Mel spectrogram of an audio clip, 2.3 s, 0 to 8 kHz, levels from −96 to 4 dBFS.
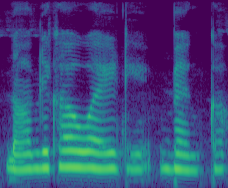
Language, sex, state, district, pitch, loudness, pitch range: Hindi, female, Chhattisgarh, Rajnandgaon, 210 Hz, -25 LUFS, 205-220 Hz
